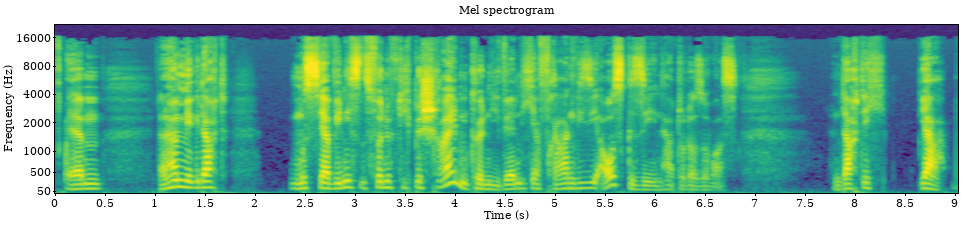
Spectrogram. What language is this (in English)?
German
